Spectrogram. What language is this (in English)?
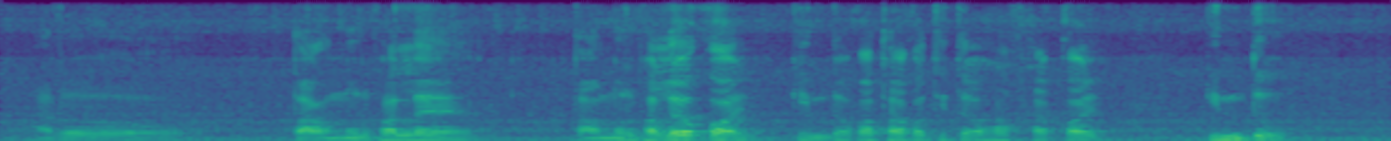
Assamese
